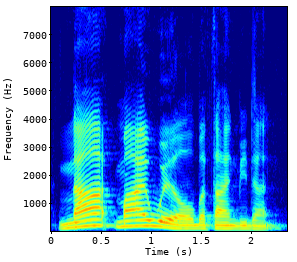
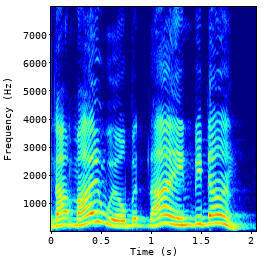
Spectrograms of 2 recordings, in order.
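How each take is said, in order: First: Solemn surrender. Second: Higher, slower, pleading cry of surrender; Jesus pleading in the garden, higher and anguished. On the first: Jesus's prayer quoted slowly. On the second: Jesus's prayer repeated, raised. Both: Retold or imitated.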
